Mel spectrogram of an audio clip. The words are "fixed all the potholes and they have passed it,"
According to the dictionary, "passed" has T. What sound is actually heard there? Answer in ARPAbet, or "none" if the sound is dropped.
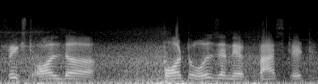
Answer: T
